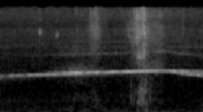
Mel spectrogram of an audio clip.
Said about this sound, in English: And then you've got the police sirens that are going past.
